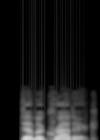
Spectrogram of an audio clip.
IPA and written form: d.ɛməkrˈætɪk (democratic)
